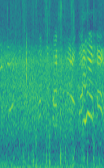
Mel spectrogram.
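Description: Wind rumbling on the microphone of an outdoor soccer game, with distant shouts from players and spectators and a few dull thumps.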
